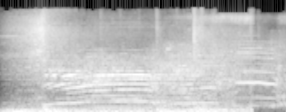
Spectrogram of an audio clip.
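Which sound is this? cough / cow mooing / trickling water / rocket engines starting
cow mooing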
